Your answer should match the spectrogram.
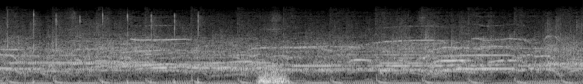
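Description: A crowd at a football stadium cheers and applauds steadily, with a dense wash of clapping, shouts and whoops that stays loud throughout, swelling briefly in the middle.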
